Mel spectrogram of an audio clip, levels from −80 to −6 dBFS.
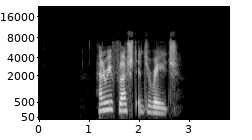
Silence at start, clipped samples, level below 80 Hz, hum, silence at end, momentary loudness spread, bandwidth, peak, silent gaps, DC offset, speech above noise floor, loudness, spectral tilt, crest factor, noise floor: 1.15 s; under 0.1%; -70 dBFS; none; 1.05 s; 10 LU; 10.5 kHz; -2 dBFS; none; under 0.1%; over 70 dB; -19 LUFS; -2 dB/octave; 22 dB; under -90 dBFS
